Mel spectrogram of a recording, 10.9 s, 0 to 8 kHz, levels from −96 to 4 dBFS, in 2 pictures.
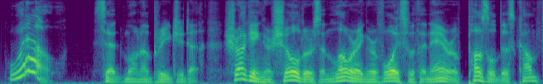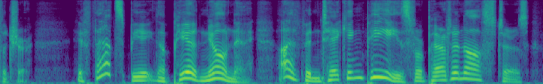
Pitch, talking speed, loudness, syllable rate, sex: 125 Hz, 155 wpm, -20 LUFS, 5.4 syllables/s, male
